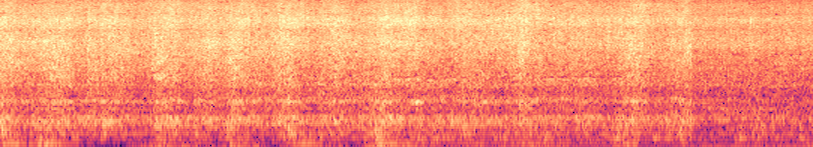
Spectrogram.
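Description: Mint and coriander leaves frying in hot oil for Andhra-style chicken biryani give a steady, loud, close sizzle and hiss, with faint stirring scrapes and no talking.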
